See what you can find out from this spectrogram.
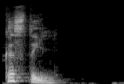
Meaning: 1. crutch 2. rail spike 3. tail skid 4. kludge, workaround, hack
- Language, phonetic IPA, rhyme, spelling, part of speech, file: Russian, [kɐˈstɨlʲ], -ɨlʲ, костыль, noun, Ru-костыль.ogg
